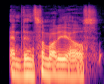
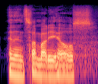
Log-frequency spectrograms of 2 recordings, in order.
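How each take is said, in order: Both takes have the same delivery.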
